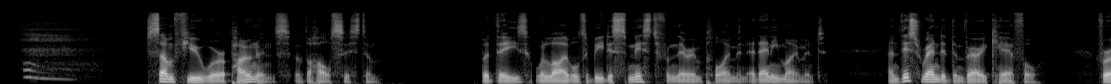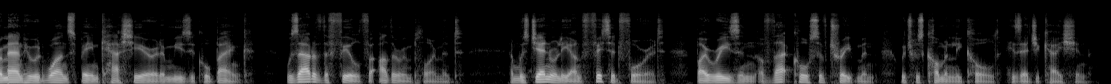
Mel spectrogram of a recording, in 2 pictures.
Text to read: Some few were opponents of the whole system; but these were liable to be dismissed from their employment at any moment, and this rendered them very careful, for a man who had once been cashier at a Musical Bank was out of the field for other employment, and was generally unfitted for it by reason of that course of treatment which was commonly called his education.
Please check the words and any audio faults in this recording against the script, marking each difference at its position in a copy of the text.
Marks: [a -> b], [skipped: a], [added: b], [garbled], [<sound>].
[sigh] Some few were opponents of the whole system; but these were liable to be dismissed from their employment at any moment, and this rendered them very careful, for a man who had once been cashier at a Musical Bank was out of the field for other employment, and was generally unfitted for it by reason of that course of treatment which was commonly called his education.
